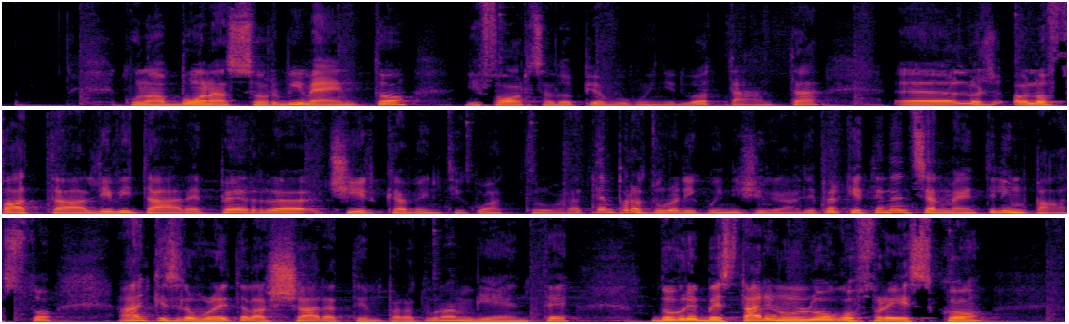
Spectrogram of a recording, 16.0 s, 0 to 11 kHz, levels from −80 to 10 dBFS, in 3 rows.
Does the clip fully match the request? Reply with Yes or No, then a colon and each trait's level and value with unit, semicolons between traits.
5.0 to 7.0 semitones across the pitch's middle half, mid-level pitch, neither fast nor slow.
Yes: average, 5.3 semitones; medium, 145 Hz; average, 150 wpm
